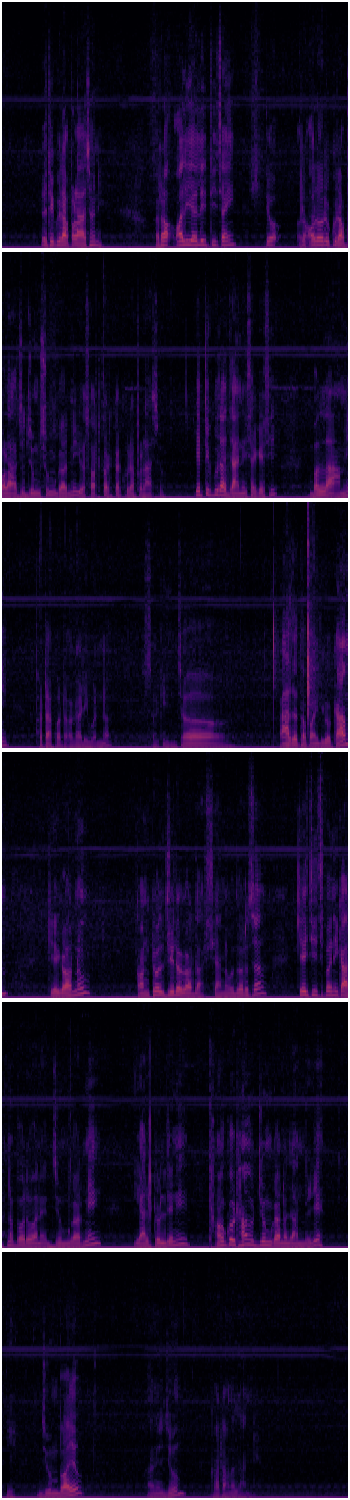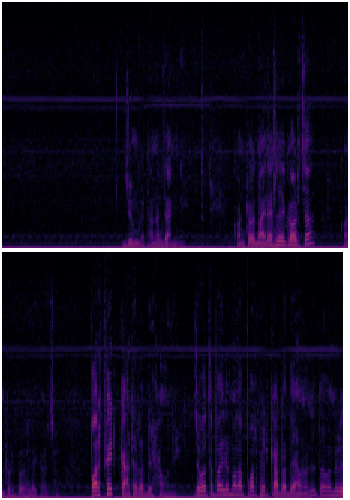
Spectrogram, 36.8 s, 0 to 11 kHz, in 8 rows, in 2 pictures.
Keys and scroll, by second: 14.7 ctrl+d, 16.0 ctrl+0, 17.9 ctrl+space, 23.4 ctrl+space, 29.4 ctrl+space, 36.4 ctrl+d.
